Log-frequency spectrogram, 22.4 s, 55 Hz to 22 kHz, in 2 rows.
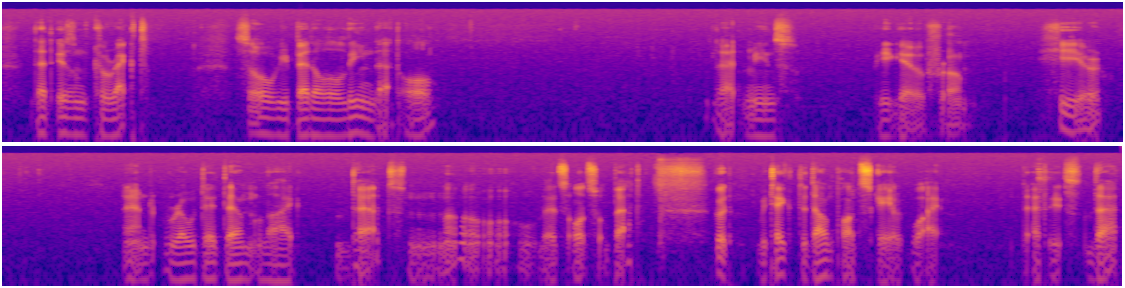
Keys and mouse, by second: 2.0 a, 2.8 c, 5.6-7.1 drag, 6.6 a, 7.1 c, 8.1 a, 8.7 c, 13.0 r, 18.1-19.8 drag, 19.8 s.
